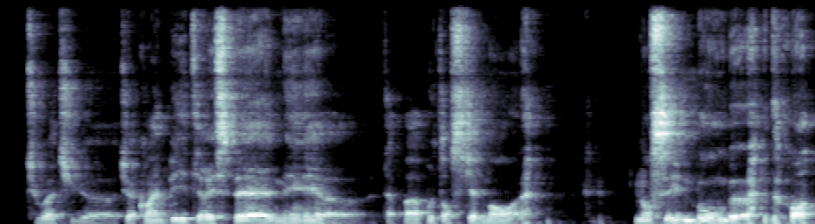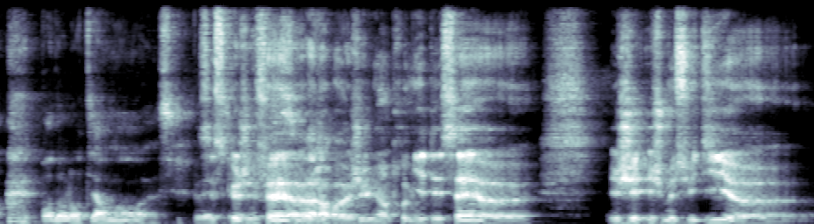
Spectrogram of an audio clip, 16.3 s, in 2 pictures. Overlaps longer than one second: present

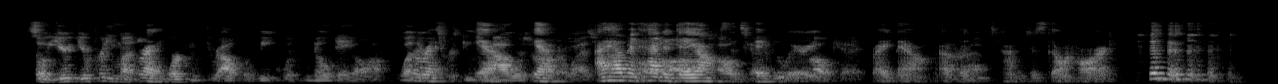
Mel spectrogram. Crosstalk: present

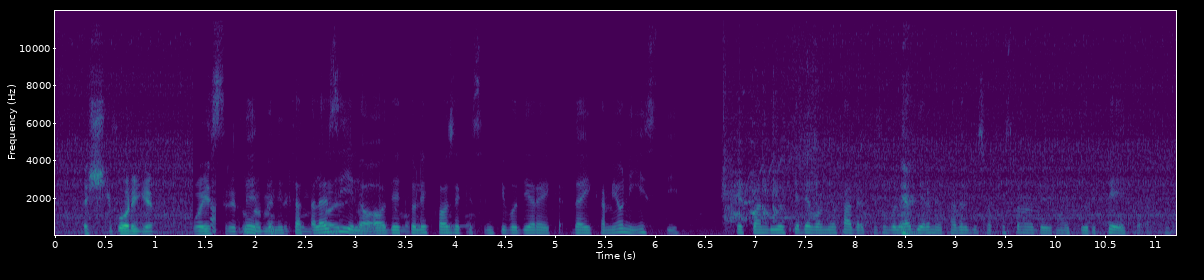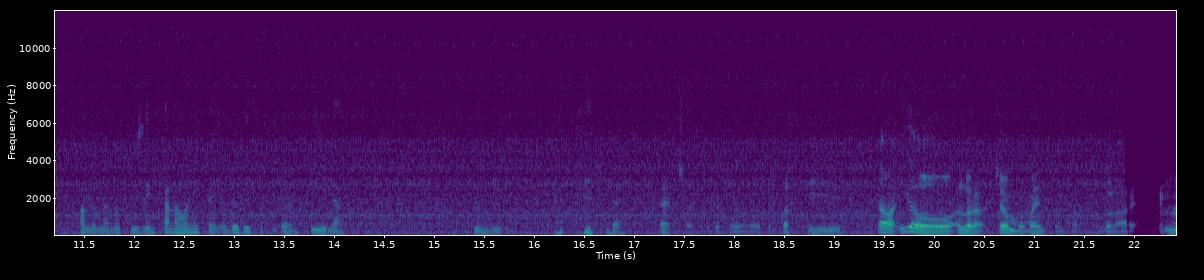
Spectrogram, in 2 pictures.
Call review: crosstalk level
present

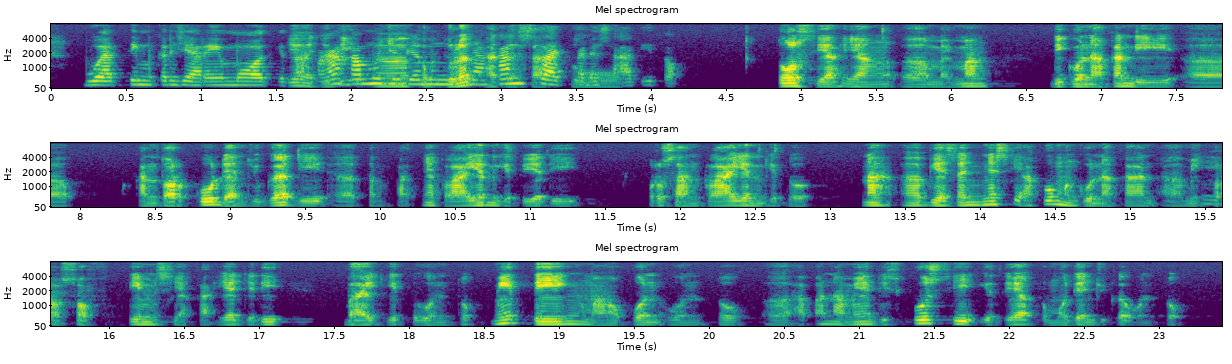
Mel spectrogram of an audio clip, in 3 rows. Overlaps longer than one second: present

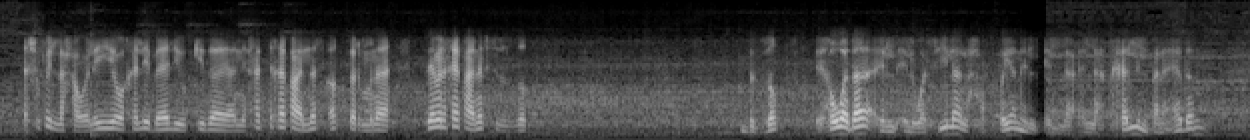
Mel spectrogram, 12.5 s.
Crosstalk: none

